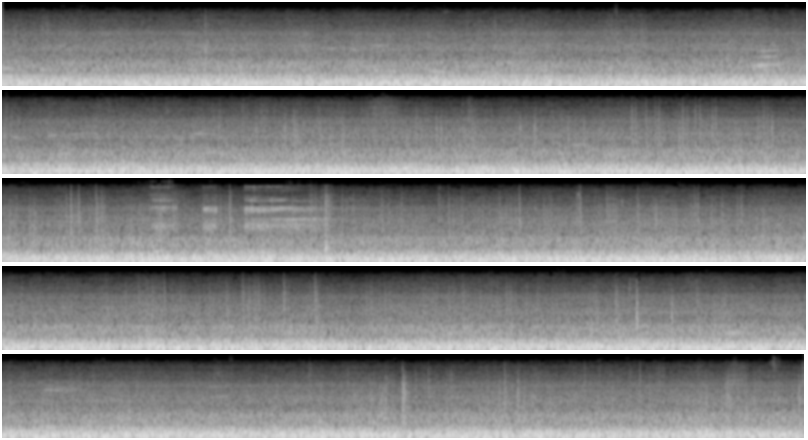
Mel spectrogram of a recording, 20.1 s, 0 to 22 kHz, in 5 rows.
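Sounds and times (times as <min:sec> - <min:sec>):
airplane cabin engine rumble: 0:00.0 - 0:20.0.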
